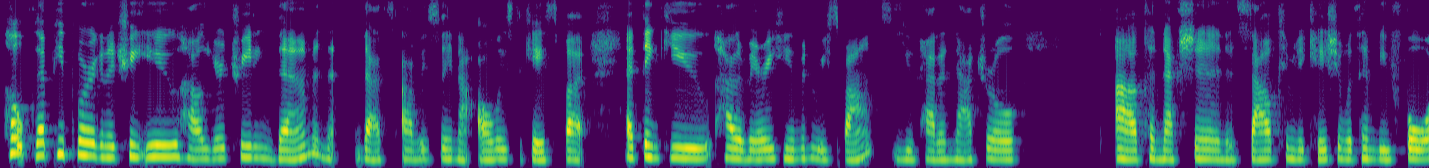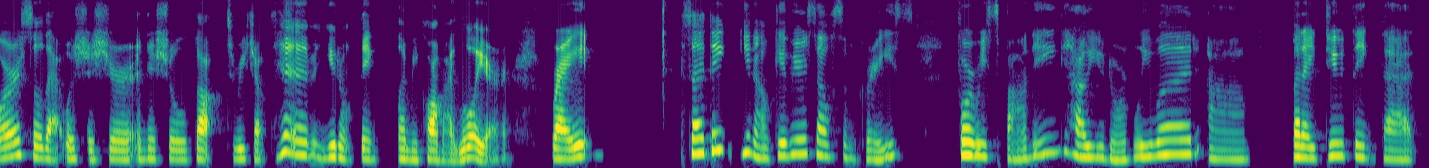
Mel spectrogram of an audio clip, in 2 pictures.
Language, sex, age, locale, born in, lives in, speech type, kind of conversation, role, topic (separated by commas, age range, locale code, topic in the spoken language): English, female, 40-44, en-US, United States, United States, conversation, advice, advisor, How can I cope with and respond to a friend's betrayal?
